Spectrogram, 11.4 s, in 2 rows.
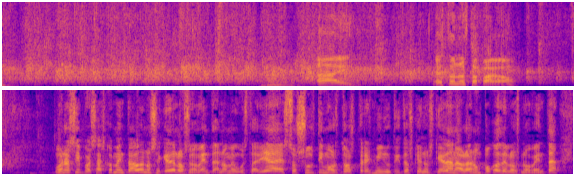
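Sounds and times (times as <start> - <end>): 
audience applause: 0.0 - 5.9
speech: 2.6 - 3.7, 4.3 - 5.2, 6.2 - 11.4.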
